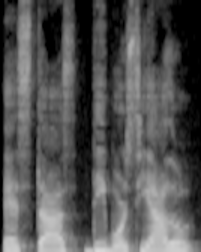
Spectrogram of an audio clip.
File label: Are you divorced male Estas divorciado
